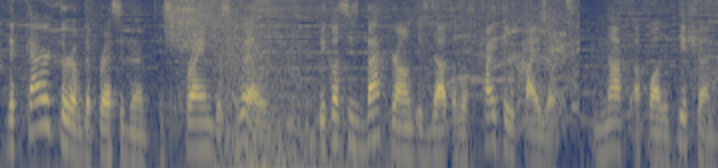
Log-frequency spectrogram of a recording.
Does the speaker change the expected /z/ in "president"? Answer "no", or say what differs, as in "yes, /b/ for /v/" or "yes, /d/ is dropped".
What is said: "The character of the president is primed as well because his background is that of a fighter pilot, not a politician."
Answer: yes, /s/ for /z/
